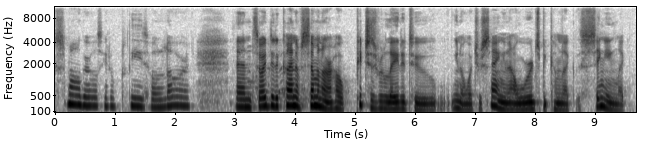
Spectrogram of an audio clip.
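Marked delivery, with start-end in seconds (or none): 0.0-2.3 voices risen way up, high and pleading. Retelling how the nuns prayed: imitating nuns praying in high voice. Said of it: "rose way up".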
